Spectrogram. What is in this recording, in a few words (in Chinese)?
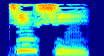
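"惊喜", Mandarin Chinese; hsk; chinese-flashcards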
